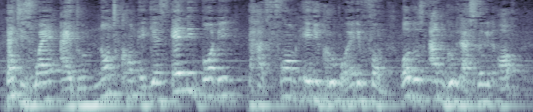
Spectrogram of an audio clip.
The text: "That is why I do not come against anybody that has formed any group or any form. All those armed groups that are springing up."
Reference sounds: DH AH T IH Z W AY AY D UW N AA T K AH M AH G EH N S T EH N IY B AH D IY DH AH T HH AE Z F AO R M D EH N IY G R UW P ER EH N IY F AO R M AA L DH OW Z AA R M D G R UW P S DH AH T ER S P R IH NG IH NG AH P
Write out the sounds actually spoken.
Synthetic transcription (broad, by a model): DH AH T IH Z W AY AY D UW N AA T K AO M AH G EH N S T EH N IY B AH D IY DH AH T HH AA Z F AO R M D EH N IY G R UW P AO EH N IY F AO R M AA L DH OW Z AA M G R UW P S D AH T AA S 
